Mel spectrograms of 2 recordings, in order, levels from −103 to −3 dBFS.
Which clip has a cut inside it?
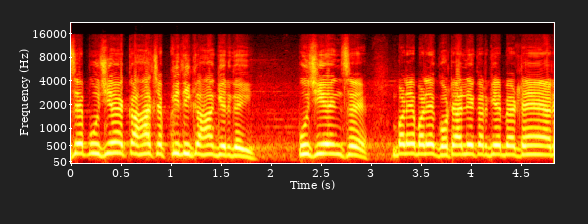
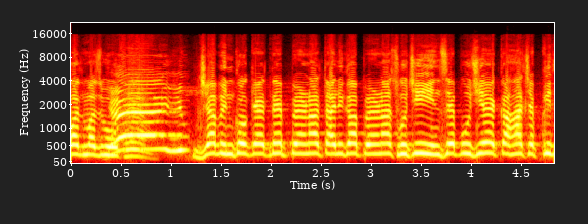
second; 1 cut; at 1.1 s

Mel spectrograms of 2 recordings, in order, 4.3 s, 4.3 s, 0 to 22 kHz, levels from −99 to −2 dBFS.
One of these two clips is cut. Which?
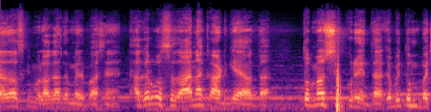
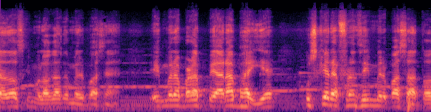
first; 1 cut; at 1.3 s

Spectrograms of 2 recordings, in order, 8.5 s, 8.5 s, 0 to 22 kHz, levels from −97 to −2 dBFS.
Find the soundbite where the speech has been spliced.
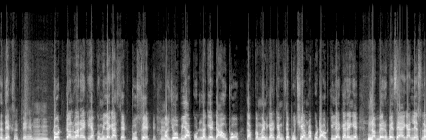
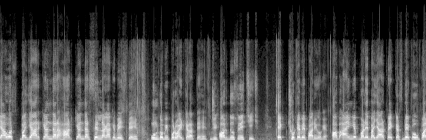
first; 2 cuts; at 3.1 s, 7.2 s

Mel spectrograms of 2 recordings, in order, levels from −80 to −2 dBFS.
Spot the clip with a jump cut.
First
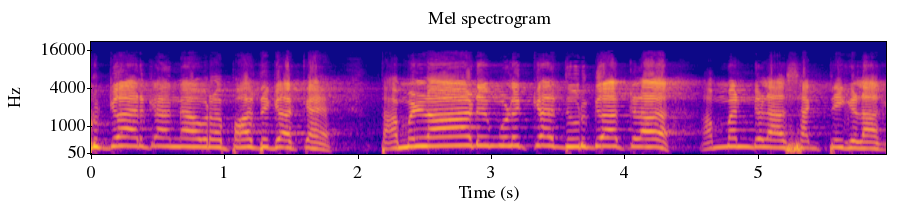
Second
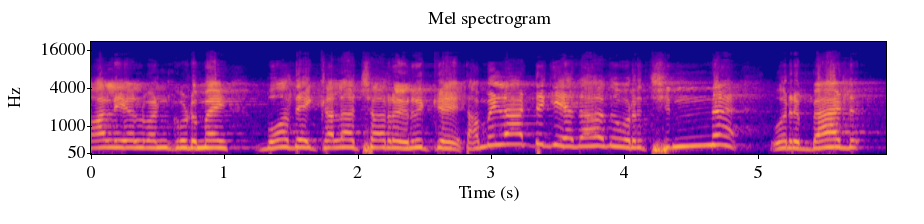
second; 1 cut; at 2.8 s

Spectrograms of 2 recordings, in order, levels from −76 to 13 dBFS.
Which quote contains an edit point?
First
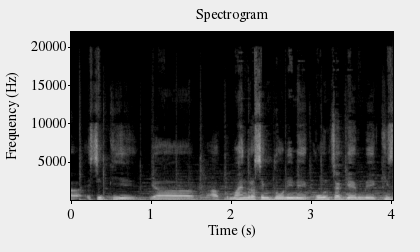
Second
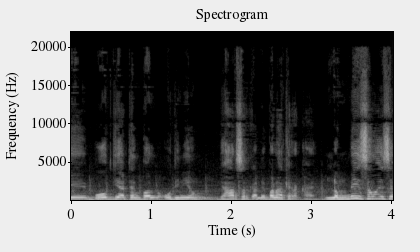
second; 1 cut; at 3.0 s

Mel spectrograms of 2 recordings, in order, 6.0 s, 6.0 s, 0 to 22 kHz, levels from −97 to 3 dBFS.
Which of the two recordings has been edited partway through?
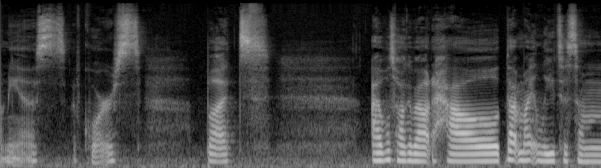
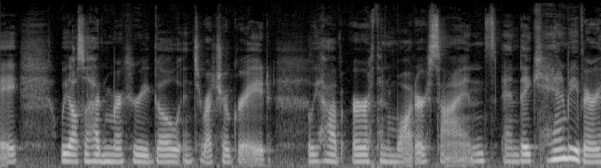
second; 1 cut; at 3.0 s

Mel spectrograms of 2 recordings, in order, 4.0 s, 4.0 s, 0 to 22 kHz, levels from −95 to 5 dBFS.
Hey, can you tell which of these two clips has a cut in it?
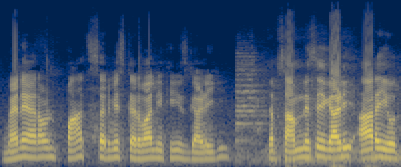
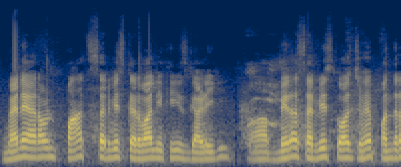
first; 1 cut; at 2.5 s

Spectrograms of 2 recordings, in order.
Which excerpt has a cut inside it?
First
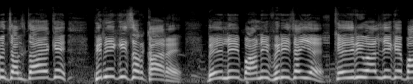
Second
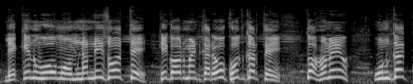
first; 2 cuts; at 1.9 s, 3.3 s

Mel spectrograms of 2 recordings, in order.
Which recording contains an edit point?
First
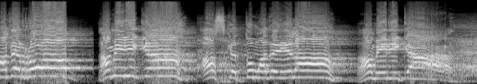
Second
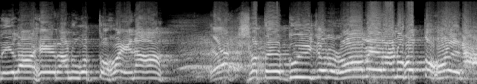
first; 2 cuts; at 0.9 s, 1.9 s

